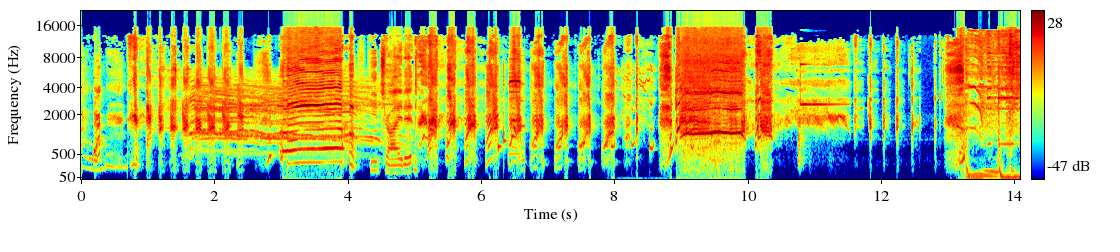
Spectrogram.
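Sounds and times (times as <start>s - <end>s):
people laughing: 0.0s - 13.3s
high-pitched scream: 1.6s - 5.0s, 8.8s - 10.1s.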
